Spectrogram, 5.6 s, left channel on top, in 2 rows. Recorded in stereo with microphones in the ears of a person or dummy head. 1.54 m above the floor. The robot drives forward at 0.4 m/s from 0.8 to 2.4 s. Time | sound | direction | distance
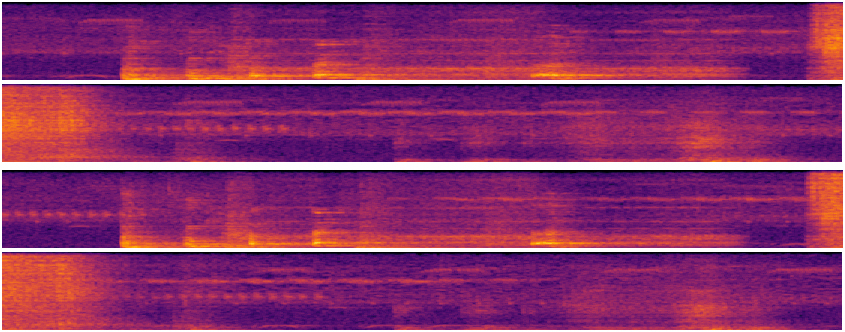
0.4 | laughter | 70° right (ahead or behind) | 1.3 m
2.7 | tearing paper | 70° right (ahead or behind) | 4 m
4.1 | a crack | 15° right (ahead or behind) | 2.5 m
